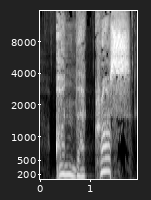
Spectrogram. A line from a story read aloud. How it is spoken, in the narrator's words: cried I, rising, for at that abhorred voice I had recovered all my strength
